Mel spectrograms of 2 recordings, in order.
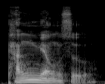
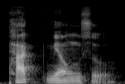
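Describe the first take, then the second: First: No pause; the surname's final sound becomes ng. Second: A pause separates the surname; its final k is heard. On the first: The name is said like a single word. "with no pause between the surname and the first name" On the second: The name is said like two separate words. "with a clear pause between the surname and the first name"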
